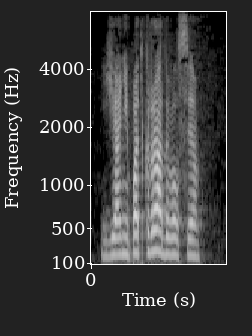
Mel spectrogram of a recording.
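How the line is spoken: Snarled. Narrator (Russian): рыкнул Ян

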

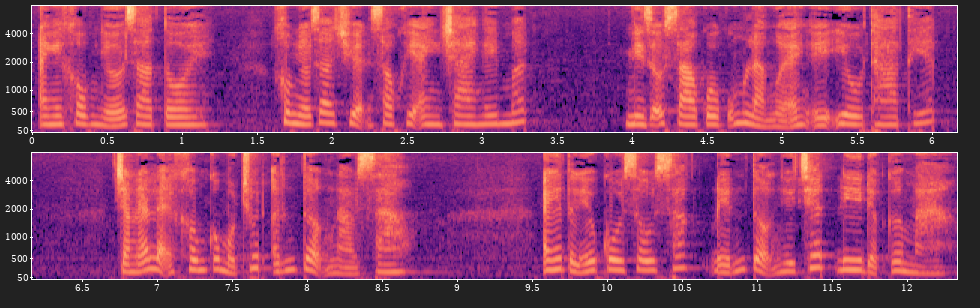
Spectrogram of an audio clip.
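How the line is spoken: Sighing, sad laugh. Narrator (Vietnamese): thở dài một tiếng rồi cười buồn

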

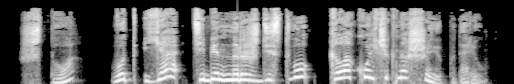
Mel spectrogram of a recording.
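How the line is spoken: Hiss. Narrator (Russian): прошипел я

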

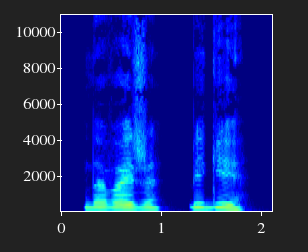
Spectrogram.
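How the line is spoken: Hoarse, mother. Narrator (Russian): Прохрипела мать

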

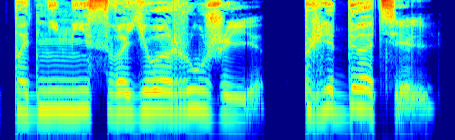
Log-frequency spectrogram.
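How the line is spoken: Growling. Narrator (Russian): прорычал он

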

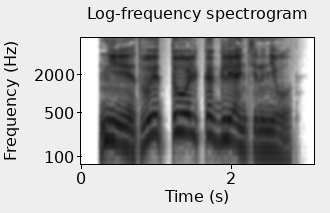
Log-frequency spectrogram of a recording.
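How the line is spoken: Laughing. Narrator (Russian): хохотал водитель

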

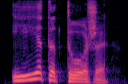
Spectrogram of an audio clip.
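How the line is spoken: Tired sigh, smiling. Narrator (Russian): улыбнувшись, устало вздохнула Надя

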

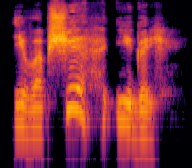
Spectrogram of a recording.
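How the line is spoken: Deep breath, determined blurt. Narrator (Russian): Ирина глубоко вздохнула и решительно выпалила

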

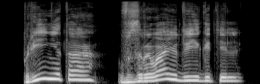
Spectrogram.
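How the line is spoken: Joyful laughter. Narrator (Russian): радостно рассмеялась Мира

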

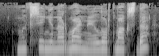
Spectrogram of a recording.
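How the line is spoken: Loud whisper. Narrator (Russian): громко зашептала она

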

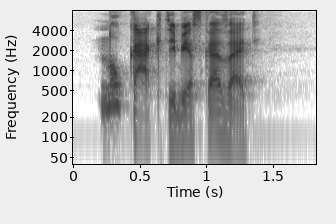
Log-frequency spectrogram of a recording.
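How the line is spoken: Vague snort. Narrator (Russian): неопределенно хмыкнул Джин

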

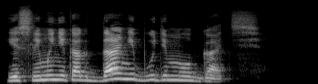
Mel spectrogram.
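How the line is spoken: Loud repetition. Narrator (Russian): повторила она громко

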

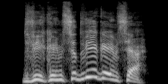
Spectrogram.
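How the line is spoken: Yelling at full strength. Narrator (Russian): Орал я, что есть силы

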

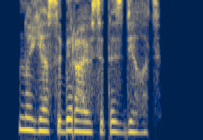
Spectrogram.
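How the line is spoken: Whisper. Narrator (Russian): прошептала Поппи

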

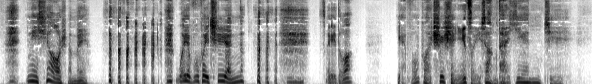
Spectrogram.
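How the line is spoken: Cheerful grinning, no sorrow. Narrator (Chinese): 脸上更是没有丝毫的悲戚的神色，反而笑嘻嘻地说

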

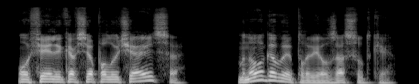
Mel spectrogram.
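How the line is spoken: Calm question. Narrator (Russian): Спокойным тоном на контрасте эмоциональности Никея спросил я

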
